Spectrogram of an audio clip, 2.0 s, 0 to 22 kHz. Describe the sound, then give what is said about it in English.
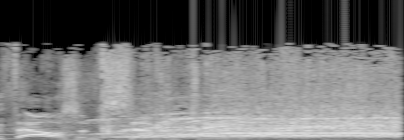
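A crowd cheers and whoops at the EntreLeadership Summit 2017. Loud, rising and falling shouts and hollers overlap in a sustained, excited roar with voices mixed in. “You got a great crowd. Great crowd as you can hear and see.”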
